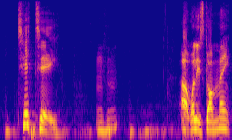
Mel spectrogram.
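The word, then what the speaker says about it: Tite: uh beelza for um Brazilian manager it's pronounced titty oh well he's got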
